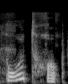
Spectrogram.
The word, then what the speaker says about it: Bottrop: Wir betonen eher so ähm, die erste Silbe Botrop. Bot, Botrop.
